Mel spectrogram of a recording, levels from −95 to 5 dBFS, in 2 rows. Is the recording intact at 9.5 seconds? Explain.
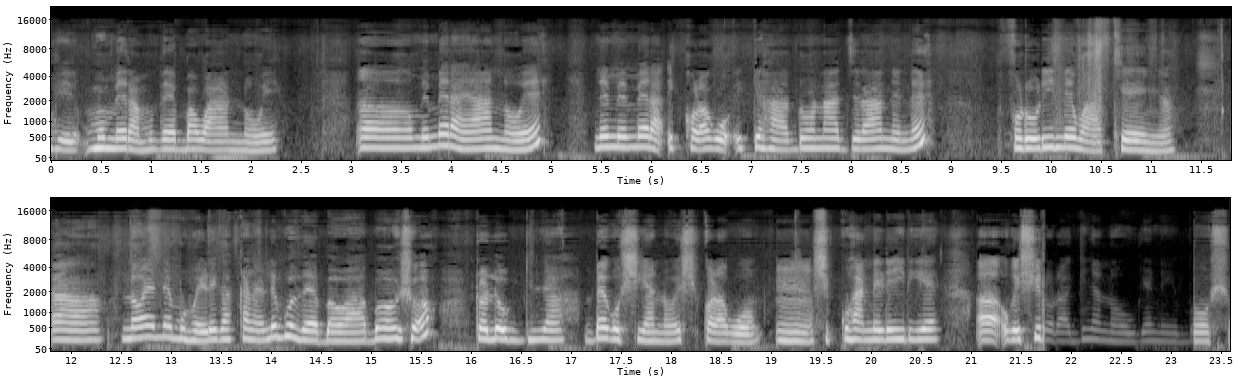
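No. Transcoding between lossy codecs runs throughout the clip, including 9.5 s. The speech likely passed through Vorbis and then HE-AAC, whose different artefacts are heard together. The second encoder wastes bits on the first one's errors, and nothing above 16.2 kHz survives.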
